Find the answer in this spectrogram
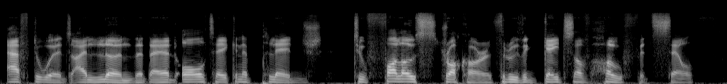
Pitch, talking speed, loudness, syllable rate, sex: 100 Hz, 155 wpm, -23 LUFS, 4.3 syllables/s, male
